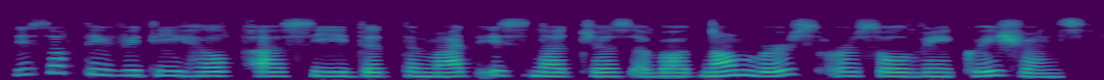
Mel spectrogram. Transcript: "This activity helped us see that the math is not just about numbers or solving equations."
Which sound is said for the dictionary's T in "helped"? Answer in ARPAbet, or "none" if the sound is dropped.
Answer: T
